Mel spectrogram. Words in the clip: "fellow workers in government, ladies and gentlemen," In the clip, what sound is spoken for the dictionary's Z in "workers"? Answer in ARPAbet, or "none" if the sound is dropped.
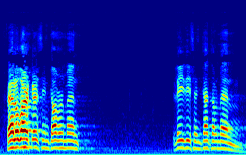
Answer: S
